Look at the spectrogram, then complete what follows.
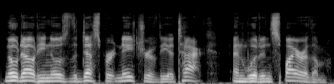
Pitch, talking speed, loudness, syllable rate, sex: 140 Hz, 250 wpm, -17 LUFS, 7.0 syllables/s, male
